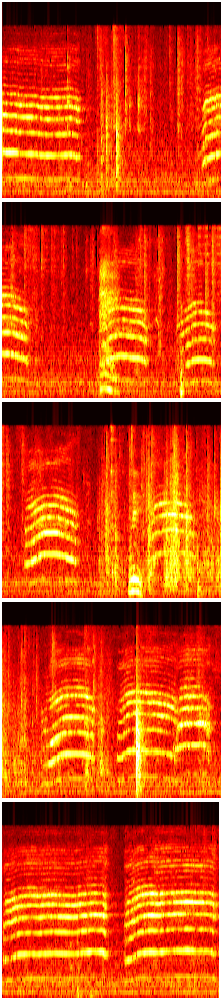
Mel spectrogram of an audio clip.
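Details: Several Siamese cats demanding food at feeding time, Samuel the loudest: a long run of rising-and-falling meows, roughly one every second or two, mixed with clinks of dishes and kitchen noise.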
